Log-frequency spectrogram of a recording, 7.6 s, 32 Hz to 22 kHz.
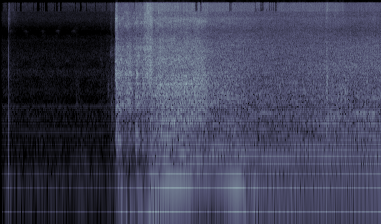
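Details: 3.6 Pentastar petrol V6 cold start with the drive belt removed: it cranks, catches, flares to a fast idle, then settles with a light hollow knock underneath, suspected piston slap, not confirmed.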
